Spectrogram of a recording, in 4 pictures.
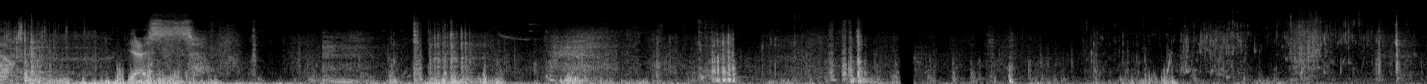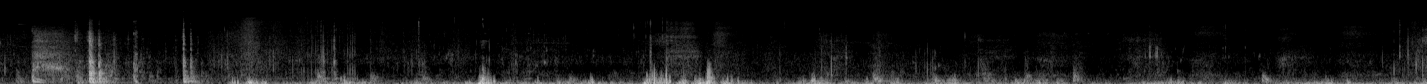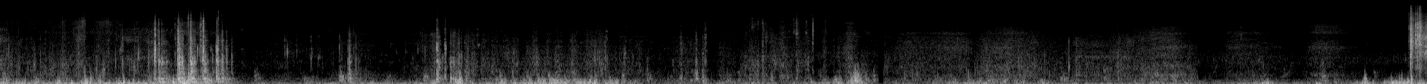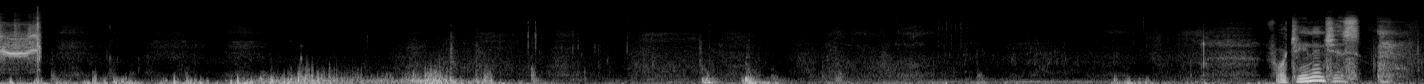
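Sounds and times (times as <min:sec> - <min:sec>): knocking and clattering on a kayak: 0:00.0 - 0:01.1, 0:02.5 - 0:05.3, 0:06.5 - 0:21.6, 0:22.3 - 0:27.3, 0:28.2 - 0:37.3, 0:47.2 - 0:51.5
wind noise: 0:00.0 - 0:09.0, 0:10.2 - 0:13.2, 0:16.4 - 0:31.0, 0:31.6 - 0:48.5, 0:49.1 - 0:55.5
water splashing: 0:10.8 - 0:14.3.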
